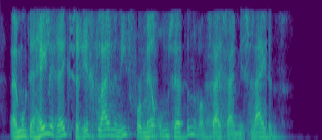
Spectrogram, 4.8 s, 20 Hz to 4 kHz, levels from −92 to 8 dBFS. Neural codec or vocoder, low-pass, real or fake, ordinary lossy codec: codec, 16 kHz, 16 kbps, FunCodec, trained on LibriTTS, 50 frames a second; 3.6 kHz; fake; AAC, 16 kbps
